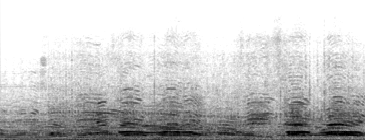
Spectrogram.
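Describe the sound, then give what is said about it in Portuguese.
A crowd riding on four people-packed trucks heading to the Francisco Santander International Bridge at the Venezuelan border cheers and shouts continuously, many overlapping voices rising in loud bursts of excitement, with a steady low engine rumble underneath. “A festa a caminho da Ponte Santander, quatro caminhões pintados de gente muita gente à boleia.”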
